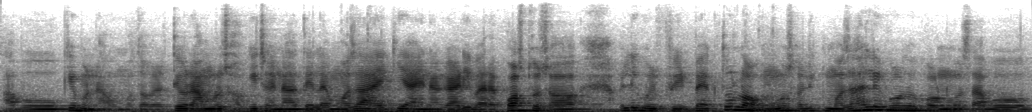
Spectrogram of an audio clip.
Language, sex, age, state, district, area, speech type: Nepali, male, 18-30, West Bengal, Kalimpong, rural, spontaneous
